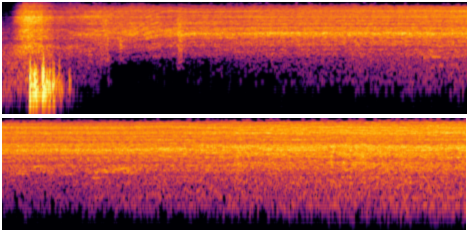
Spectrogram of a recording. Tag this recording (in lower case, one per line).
steam
hiss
